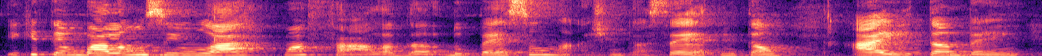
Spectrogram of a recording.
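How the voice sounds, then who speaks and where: Brazilian woman teacher, high-ish voice, patient step-by-step homework review, roomy echo. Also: moderate pace, bright, forceful tone. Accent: Brazilian Portuguese. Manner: patient, step-by-step, checking in with "tá certo?". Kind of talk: correcting homework for children.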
